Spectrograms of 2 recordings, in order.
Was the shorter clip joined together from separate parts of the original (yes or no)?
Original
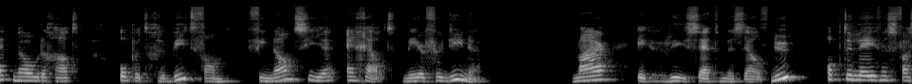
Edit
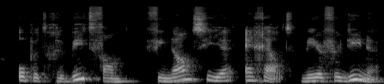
no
